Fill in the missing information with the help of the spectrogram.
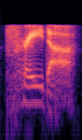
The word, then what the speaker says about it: Preidah: And it's called the Seder Preda, I think is how you pronounce the second word, P-R-E-I-D-A-H.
